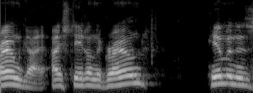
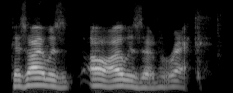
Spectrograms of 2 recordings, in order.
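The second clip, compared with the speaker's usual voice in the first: ordinary talk, nothing marked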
